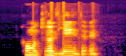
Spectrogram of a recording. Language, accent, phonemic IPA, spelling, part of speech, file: French, Canada, /kɔ̃.tʁə.vjɛ̃.dʁɛ/, contreviendraient, verb, LL-Q150 (fra)-contreviendraient.wav
- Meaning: third-person plural conditional of contrevenir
